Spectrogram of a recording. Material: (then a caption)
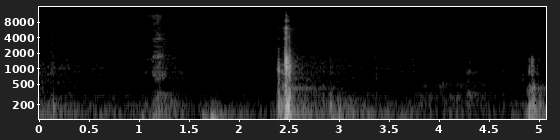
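Plastic. Fingers with painted nails place solid plastic game chips with red and black rims onto a stack resting on a fabric mat. Soft, quiet clicks and shuffling are heard, with one sharp, bright click midway and another near the end. Each click fades almost instantly.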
